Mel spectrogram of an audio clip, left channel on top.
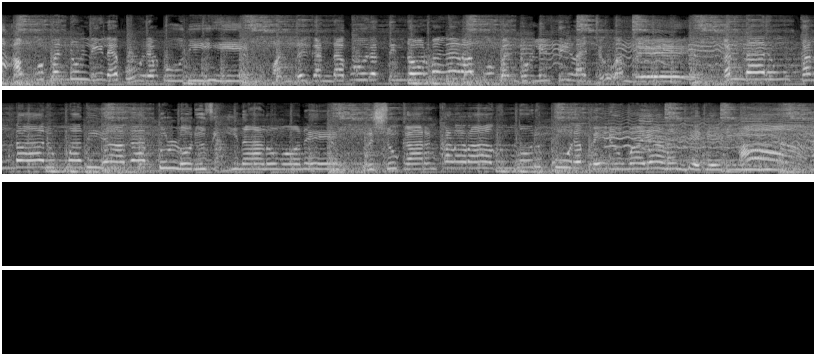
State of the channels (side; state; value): right; silent; digital silence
